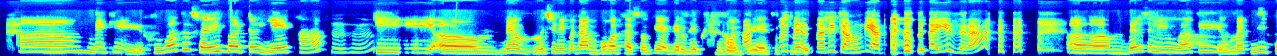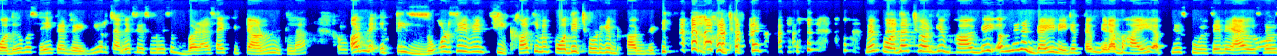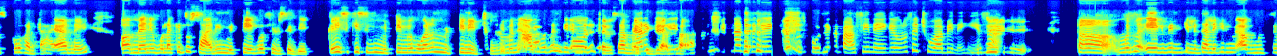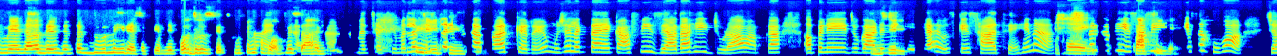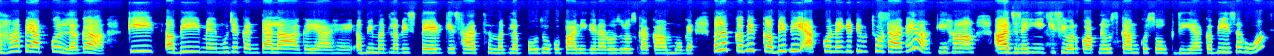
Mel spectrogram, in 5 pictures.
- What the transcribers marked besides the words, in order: in English: "बट"; laughing while speaking: "मैं कुछ बोलती ऐसी चीज़ें"; other background noise; chuckle; distorted speech; in English: "ओके"; laughing while speaking: "गई। और जब तक"; laugh; chuckle; in English: "ओके"; chuckle; laughing while speaking: "पौधों से तो मतलब वापस आ गई"; in English: "गार्डनिंग एरिया"; in English: "नेगेटिव थॉट"
- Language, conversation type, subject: Hindi, podcast, किसी पेड़ को लगाने का आपका अनुभव कैसा रहा?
